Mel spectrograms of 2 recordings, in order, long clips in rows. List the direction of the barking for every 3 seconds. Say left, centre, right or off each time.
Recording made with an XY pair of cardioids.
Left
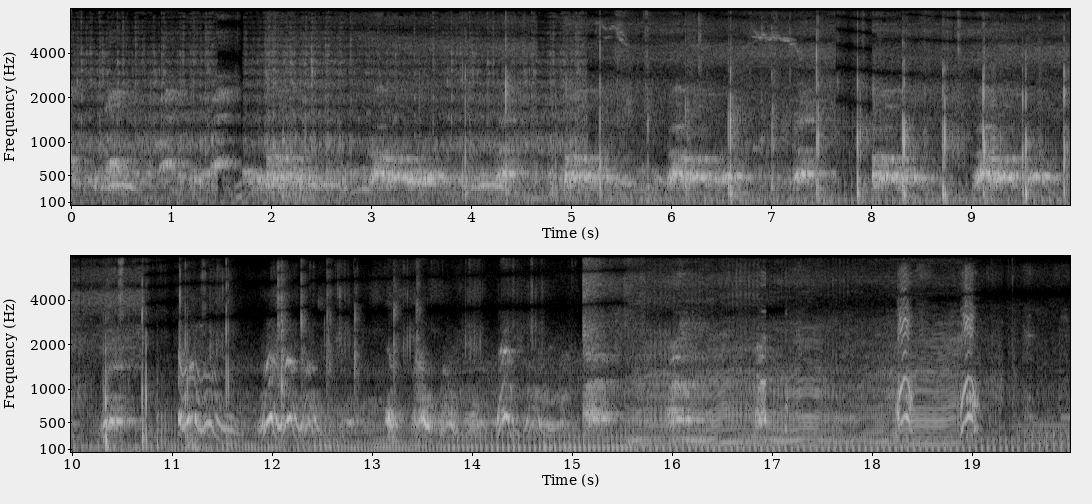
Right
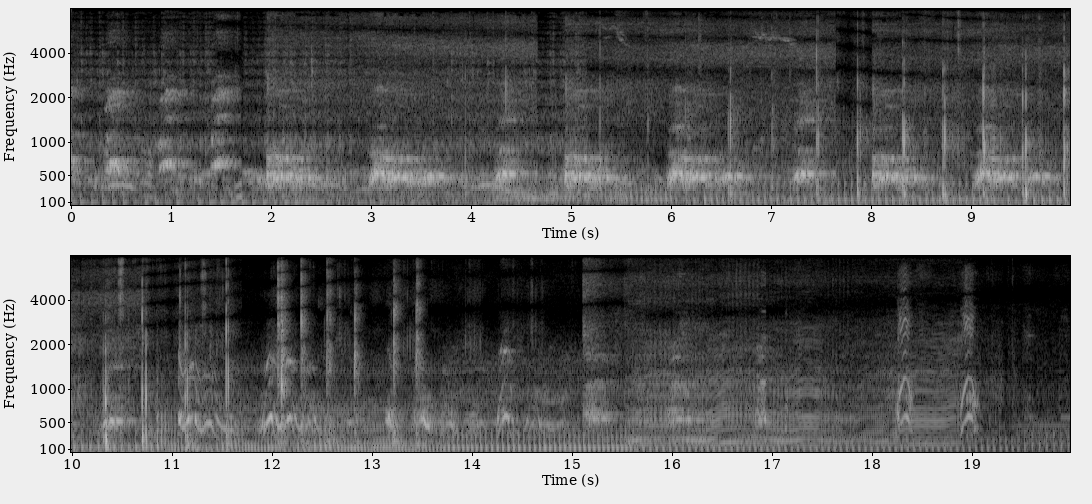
right, centre, centre, left, left, left, left.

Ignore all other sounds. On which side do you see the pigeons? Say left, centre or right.
left.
